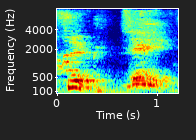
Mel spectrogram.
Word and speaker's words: Sukhjit: So when I say Suk, you say Jeet. Suk. Jeet.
